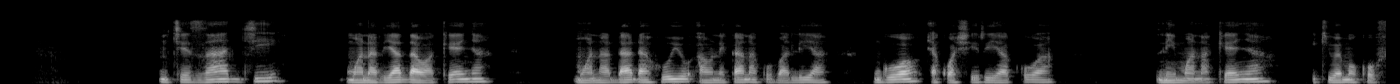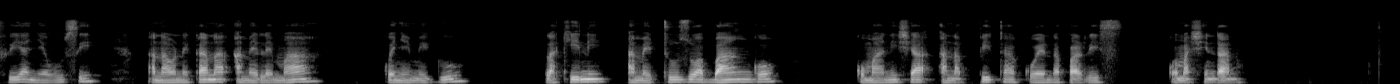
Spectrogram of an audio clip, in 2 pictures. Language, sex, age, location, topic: Swahili, male, 25-35, Kisumu, education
